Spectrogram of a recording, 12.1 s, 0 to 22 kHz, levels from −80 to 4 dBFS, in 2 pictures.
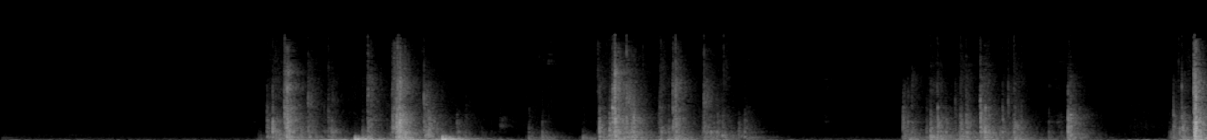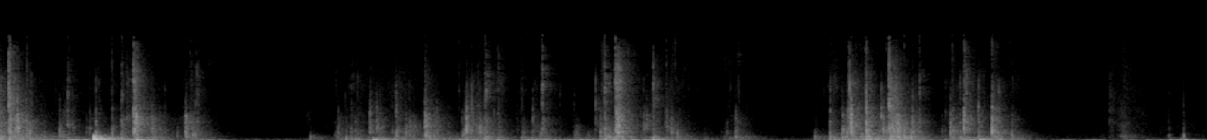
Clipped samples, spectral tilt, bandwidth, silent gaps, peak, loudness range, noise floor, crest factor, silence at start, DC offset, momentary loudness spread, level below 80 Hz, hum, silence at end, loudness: under 0.1%; -4 dB/octave; 16.5 kHz; none; -6 dBFS; 5 LU; -61 dBFS; 26 dB; 0.05 s; under 0.1%; 22 LU; -40 dBFS; none; 0 s; -34 LUFS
